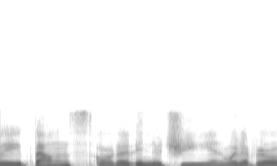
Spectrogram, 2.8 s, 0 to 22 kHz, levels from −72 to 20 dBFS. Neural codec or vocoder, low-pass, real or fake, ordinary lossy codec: codec, 16 kHz in and 24 kHz out, 0.4 kbps, LongCat-Audio-Codec, four codebook decoder; 7.2 kHz; fake; none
